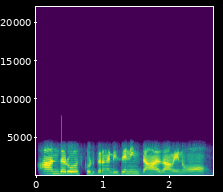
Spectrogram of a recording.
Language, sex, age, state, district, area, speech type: Tamil, female, 18-30, Tamil Nadu, Thanjavur, urban, conversation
